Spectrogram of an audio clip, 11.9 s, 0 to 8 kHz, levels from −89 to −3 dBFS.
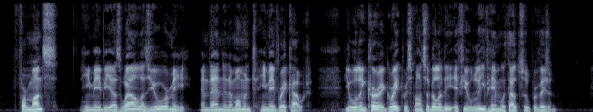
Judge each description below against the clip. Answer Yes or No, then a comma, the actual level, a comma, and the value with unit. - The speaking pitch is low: Yes, very low, 95 Hz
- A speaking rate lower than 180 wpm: Yes, average, 160 wpm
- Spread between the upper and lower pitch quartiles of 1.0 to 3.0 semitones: Yes, narrow, 2.4 semitones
